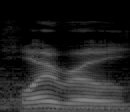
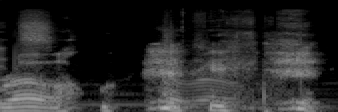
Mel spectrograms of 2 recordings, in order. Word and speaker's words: Poirot: Poirot. You don't pronounce the poi.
